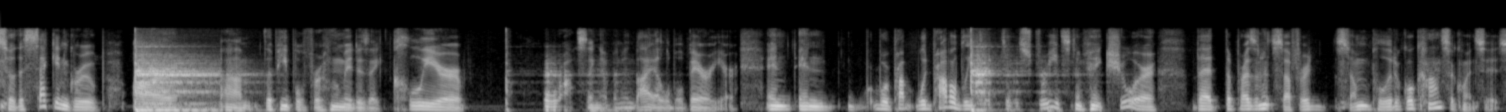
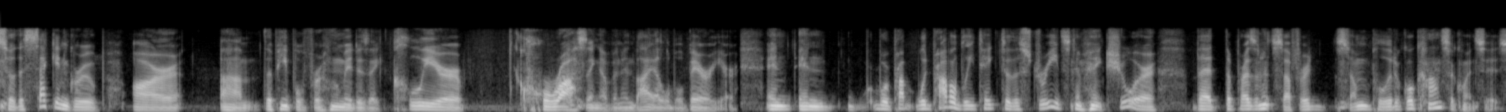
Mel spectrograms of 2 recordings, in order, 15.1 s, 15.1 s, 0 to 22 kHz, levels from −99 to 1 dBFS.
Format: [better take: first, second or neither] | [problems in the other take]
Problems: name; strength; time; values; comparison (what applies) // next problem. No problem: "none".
second | noise reduction (neural mask model RNNoise)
